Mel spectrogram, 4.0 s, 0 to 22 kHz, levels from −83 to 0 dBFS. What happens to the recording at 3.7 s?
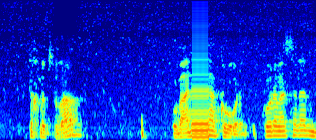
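At 3.7 s the audio carries overdone noise removal, present across the whole clip. The reduction pushes individual frequency bands near the estimated noise floor almost to silence, leaving twinkling specks in the background. A noise gate, by contrast, would mute everything at once.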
